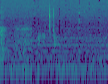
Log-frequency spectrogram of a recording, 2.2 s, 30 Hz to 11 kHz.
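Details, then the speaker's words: Philips VG 8235 MSX2 loading a cassette game via MaxDuino: faint soft clicks over low room hum from the cassette remote relay switching the player on and off, normal. "and i hear the clicking some relay is clicking that's uh the remote control that controls when the cassette player should stop and start"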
